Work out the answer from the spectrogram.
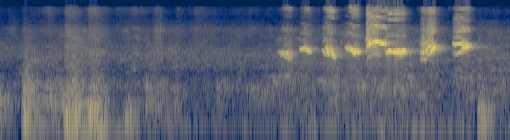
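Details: Low indistinct rustling and muffled sounds, then a common blackbird bursts into a loud run of mellow whistled notes that rise and fall, with bright squeaky flourishes near the end.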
